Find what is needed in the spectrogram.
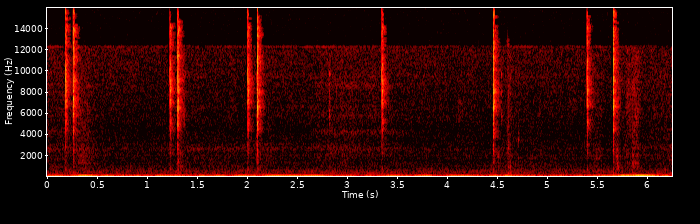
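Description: Computer mouse clicking about eight times, several in quick pairs, over a faint low hum.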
